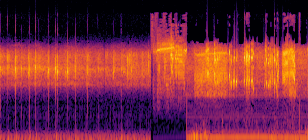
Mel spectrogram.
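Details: Edible-nest swiftlet lure sound for a swiftlet house: quick dry ticking chirps repeated irregularly over a low hum, then an abrupt cut and a denser burst of high buzzy twittering.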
